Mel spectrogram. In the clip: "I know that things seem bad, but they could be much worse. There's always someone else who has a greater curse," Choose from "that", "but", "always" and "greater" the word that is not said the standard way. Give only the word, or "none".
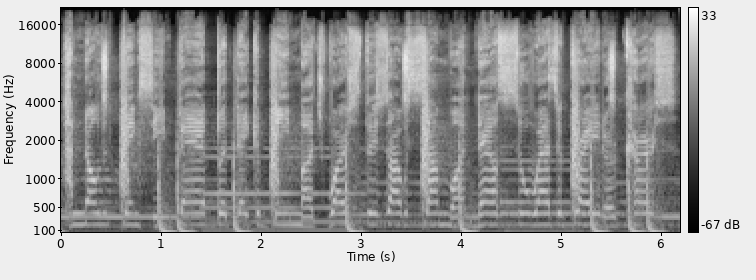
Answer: always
